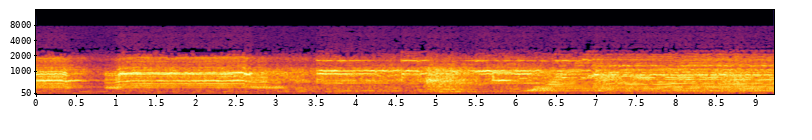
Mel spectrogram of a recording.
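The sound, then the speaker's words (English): A steam train whistle for The Railroad Hour's summer show train blows in long, sustained harmonic tones, loud, sliding slightly in pitch as the train pulls out, with a low rumbling underneath and no one speaking. “All aboard! Well, it looks as though we're ready to pull out.”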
